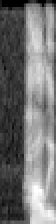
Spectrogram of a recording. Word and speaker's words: Halle: How do you say Halle Berry? – Holly Berry. – Like H-O-L-L-Y? – Absolutely.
